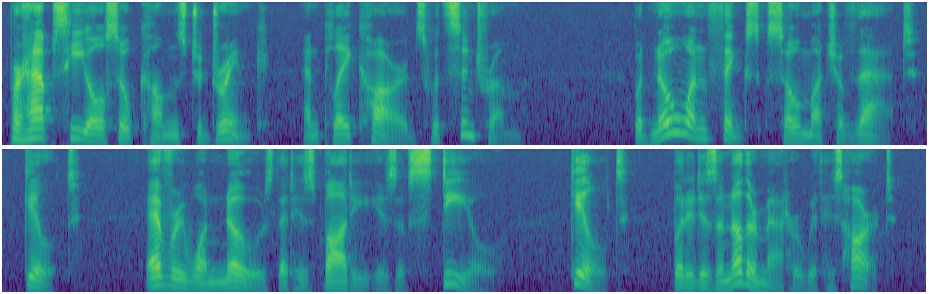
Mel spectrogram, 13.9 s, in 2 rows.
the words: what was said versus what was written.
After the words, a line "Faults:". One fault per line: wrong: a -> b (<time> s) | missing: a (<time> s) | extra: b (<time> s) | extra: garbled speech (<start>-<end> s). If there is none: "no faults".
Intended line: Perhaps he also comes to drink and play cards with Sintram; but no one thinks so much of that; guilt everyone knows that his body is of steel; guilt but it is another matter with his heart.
Perhaps he also comes to drink and play cards with Sintram; but no one thinks so much of that; guilt everyone knows that his body is of steel; guilt but it is another matter with his heart.
Faults:
no faults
